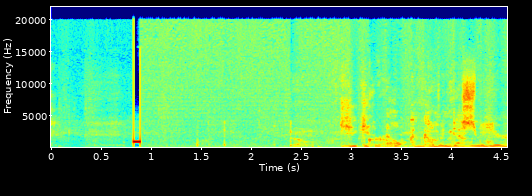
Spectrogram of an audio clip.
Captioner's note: whispers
